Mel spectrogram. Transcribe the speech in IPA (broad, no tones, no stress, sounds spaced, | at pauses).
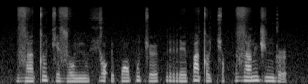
z a t o c ɪ z o ɲ u ç ɔ ʔ ɪ p ɔ p o c ø | r e p a t ɔ c | z a n d͡ʒ ɪ ŋ ɡ ə˞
